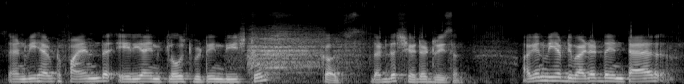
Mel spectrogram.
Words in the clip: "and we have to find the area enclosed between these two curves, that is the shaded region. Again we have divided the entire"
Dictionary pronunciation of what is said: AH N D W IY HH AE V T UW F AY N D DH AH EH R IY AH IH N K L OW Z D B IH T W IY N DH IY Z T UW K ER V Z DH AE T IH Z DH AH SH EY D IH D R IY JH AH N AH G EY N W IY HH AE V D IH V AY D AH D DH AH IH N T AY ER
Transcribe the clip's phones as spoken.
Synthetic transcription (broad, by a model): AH N D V IY HH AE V T UW F AY N D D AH EH R IY AH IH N K L OW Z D B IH T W IY N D IY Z T UW K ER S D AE T IH Z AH SH EY D IH D R IY Z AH N AH G EY N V IY HH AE V D IH V AY D AH D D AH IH N T AY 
